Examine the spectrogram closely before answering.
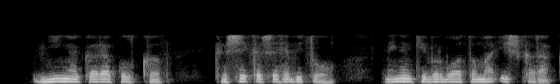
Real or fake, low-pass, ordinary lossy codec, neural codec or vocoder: fake; 7.2 kHz; AAC, 16 kbps; codec, 24 kHz, 0.9 kbps, DualCodec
